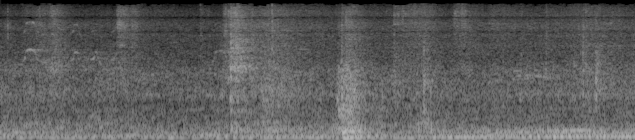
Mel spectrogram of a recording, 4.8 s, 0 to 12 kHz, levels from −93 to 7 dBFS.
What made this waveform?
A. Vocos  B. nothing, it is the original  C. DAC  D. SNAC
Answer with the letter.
B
